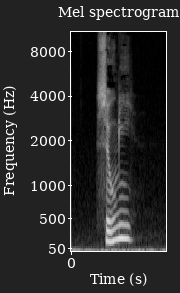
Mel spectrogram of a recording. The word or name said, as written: SoMe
